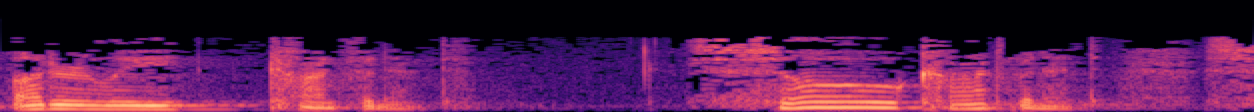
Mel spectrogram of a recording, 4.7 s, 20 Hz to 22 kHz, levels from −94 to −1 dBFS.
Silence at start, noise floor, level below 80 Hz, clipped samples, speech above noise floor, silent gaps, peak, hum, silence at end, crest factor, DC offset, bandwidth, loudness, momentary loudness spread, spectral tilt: 0 s; -56 dBFS; -64 dBFS; under 0.1%; 36 dB; none; -4 dBFS; none; 0 s; 18 dB; under 0.1%; 5.8 kHz; -21 LUFS; 21 LU; -10.5 dB/octave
